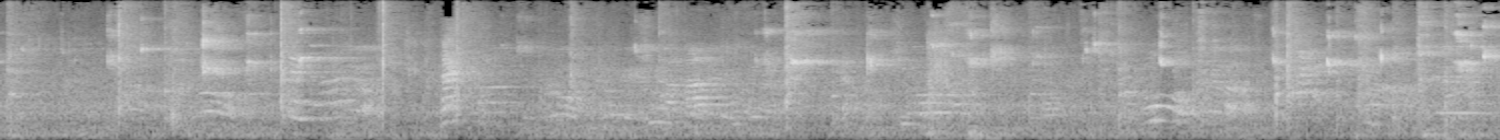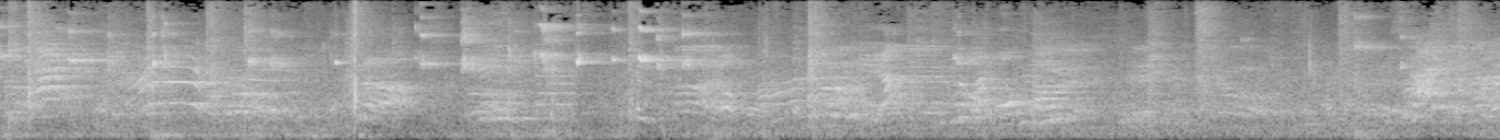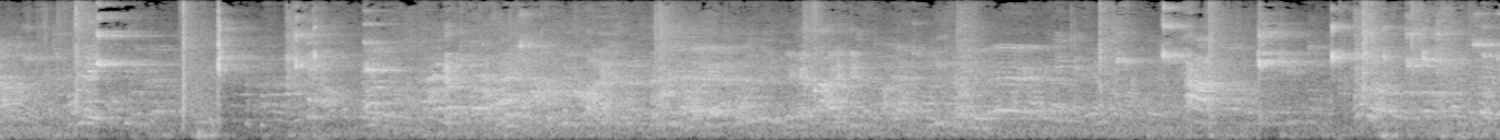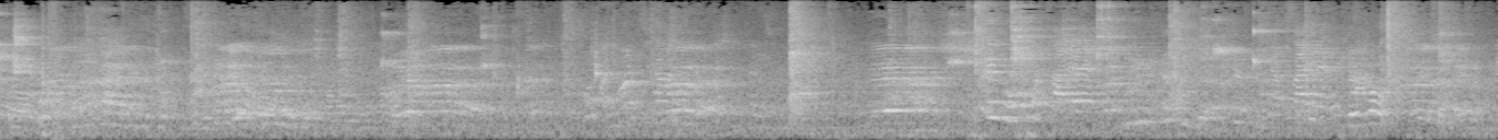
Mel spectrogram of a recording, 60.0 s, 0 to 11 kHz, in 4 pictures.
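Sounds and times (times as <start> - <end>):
shoes squeaking on wooden floor: 0.0 - 3.4, 7.6 - 12.1, 12.7 - 16.7, 17.4 - 22.2, 28.5 - 29.5, 32.9 - 34.2, 41.1 - 45.7, 54.0 - 56.2, 57.0 - 58.2
players' voices: 0.0 - 59.9.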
